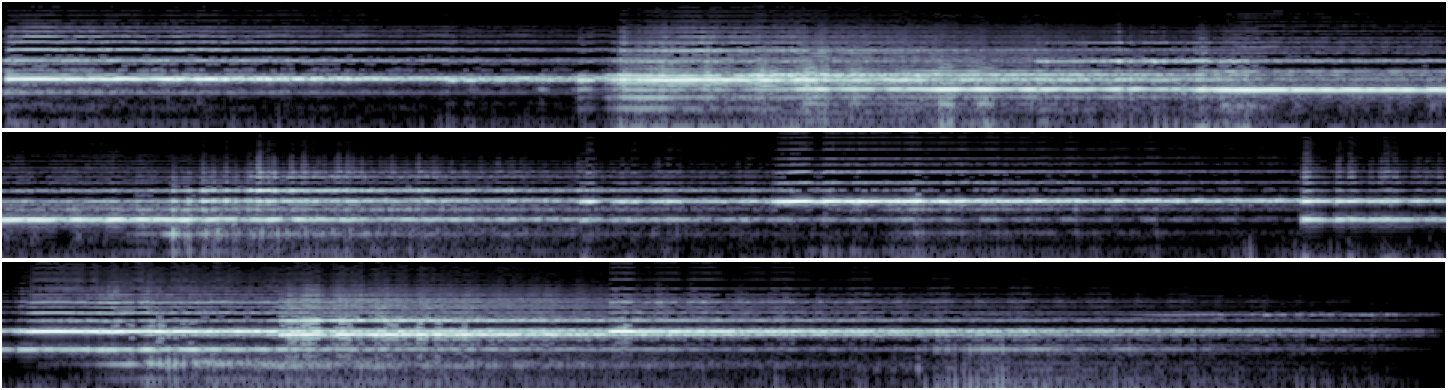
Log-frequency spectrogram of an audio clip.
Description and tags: A samurai at your jugular! Weird sound effects I made that you can have, too.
